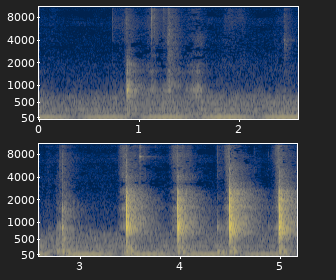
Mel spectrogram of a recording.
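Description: Kitchen knife slicing a cucumber on a wooden cutting board: a few faint taps at first, then from about three and a half seconds in a run of sharp chops of the blade striking the board, about two a second.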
